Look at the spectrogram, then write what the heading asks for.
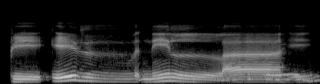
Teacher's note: dua harakat biidni dalal sukun ya bukan Qalqalah jangan dipantulkan biidnillahi Allahnya dibaca tipis karena harakat di depannya kasrh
